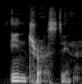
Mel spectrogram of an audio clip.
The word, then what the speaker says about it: interesting: Esta palabra lleva en la sílaba tónica en, o sea, tienes que pronunciar interesting. Trusting. Interesting. O sea, sube en, luego baja en trust y luego ten. En trust.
